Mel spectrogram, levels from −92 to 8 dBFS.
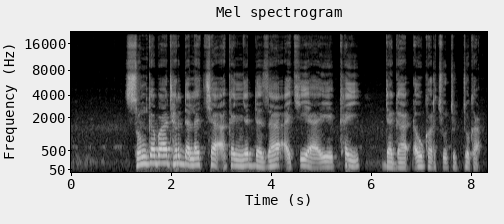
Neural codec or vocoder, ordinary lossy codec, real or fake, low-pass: vocoder, 48 kHz, 128 mel bands, Vocos; none; fake; none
